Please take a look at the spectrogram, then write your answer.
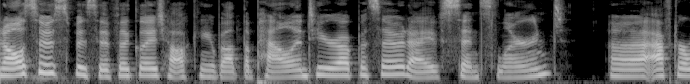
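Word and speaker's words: palantír: pronunciation i'm going with but paulientier no it's palantir i of course will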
